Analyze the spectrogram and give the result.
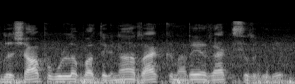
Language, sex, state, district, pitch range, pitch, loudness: Tamil, male, Tamil Nadu, Kanyakumari, 105-120 Hz, 115 Hz, -18 LUFS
